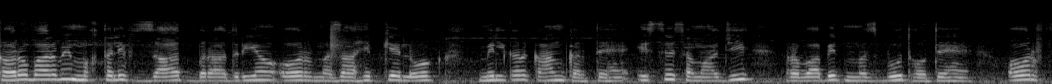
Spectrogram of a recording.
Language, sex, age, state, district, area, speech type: Urdu, male, 30-45, Delhi, North East Delhi, urban, spontaneous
